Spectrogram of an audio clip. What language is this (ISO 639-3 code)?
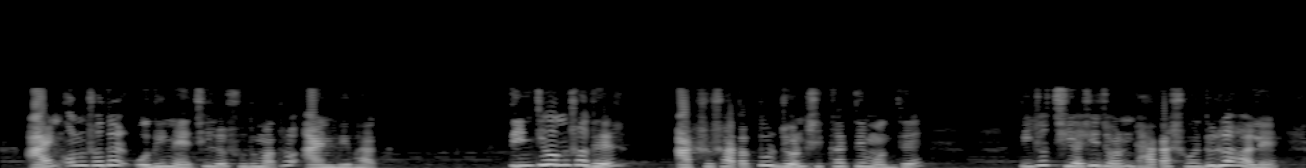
ben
